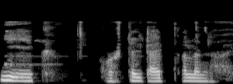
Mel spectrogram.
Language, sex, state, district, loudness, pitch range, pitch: Hindi, female, Uttar Pradesh, Budaun, -18 LUFS, 150-175 Hz, 160 Hz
